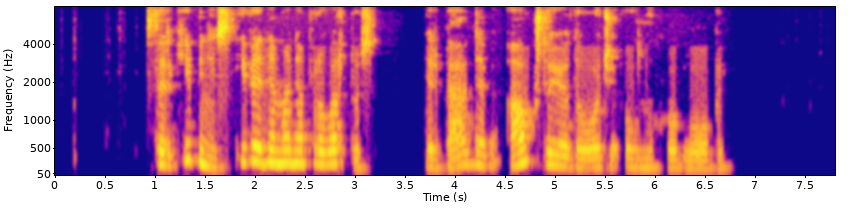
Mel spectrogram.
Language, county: Lithuanian, Panevėžys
